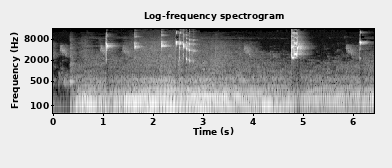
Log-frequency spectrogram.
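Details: Lively singing lovebird in Leuwimunding: sharp high squeaks and short sliding chirps every second or so, one loud harsh burst near the end, over a steady low rumbling background noise.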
